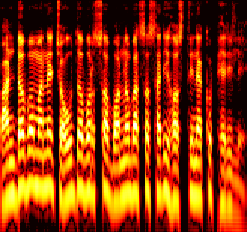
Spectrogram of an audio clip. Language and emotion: Odia, neutral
